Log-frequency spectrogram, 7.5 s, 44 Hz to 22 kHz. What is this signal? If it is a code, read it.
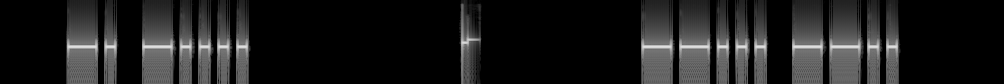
Morse code, heard as a keyed tone, about 17 wpm, 700 Hz. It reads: N6 7Z
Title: Single-Letter Single-Number 17wpm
